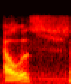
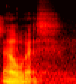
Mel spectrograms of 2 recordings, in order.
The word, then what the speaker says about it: Elwes: It's Cary Elwes. – Elwes. – Elwes. Elwes. Elwes. Elwes. – Cary Elwes. – Yeah. So was Joker a better dime store Val Kilmer's Doc Holliday or Cary Elwes? – He's not.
